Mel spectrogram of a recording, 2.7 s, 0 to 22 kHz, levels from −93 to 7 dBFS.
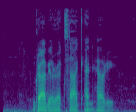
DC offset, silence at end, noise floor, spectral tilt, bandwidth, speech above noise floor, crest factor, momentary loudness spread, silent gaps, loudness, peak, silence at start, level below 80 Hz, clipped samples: under 0.1%; 0.45 s; -58 dBFS; -5.5 dB/octave; 16 kHz; 22 dB; 22 dB; 13 LU; none; -37 LUFS; -16 dBFS; 0.05 s; -50 dBFS; under 0.1%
